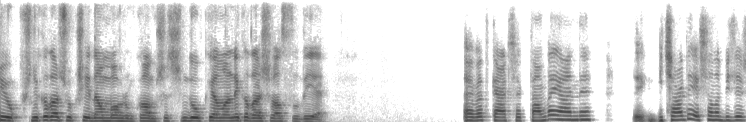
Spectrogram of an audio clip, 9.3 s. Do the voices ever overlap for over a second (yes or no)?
no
